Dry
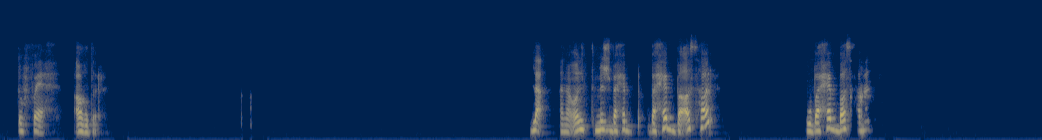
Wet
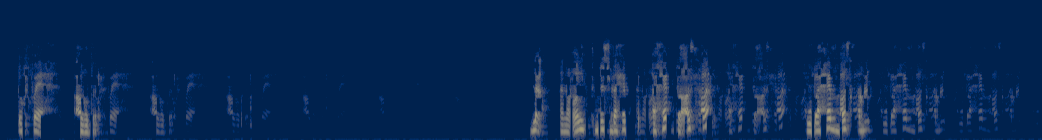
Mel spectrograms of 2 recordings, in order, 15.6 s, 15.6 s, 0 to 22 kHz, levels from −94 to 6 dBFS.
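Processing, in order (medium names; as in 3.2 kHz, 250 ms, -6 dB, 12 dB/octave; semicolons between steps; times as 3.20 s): random holes in the spectrogram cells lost 29%; 0.62–1.29 s: band-stop 5.6 kHz, Q 13; thinning echo 1138 ms, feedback 55%, high-pass 1.2 kHz, level -15 dB; trim -8 dB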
